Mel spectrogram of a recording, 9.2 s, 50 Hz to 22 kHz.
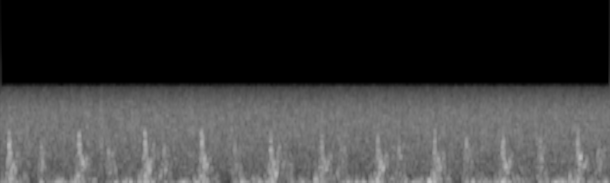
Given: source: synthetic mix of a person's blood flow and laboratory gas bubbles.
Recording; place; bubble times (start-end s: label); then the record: Doppler ultrasound of blood flow; precordium
4.71-4.75 s: bubbles
5.03-5.12 s: bubbles
From the record:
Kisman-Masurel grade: 111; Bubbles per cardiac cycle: 1 to 2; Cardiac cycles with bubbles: 1 to 10%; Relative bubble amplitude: barely perceptible (0.100 to 0.250); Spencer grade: 1 (occasional bubble signal discernible with the cardiac motion signal, with majority of cardiac periods free of bubbles); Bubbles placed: anywhere in the cardiac cycle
